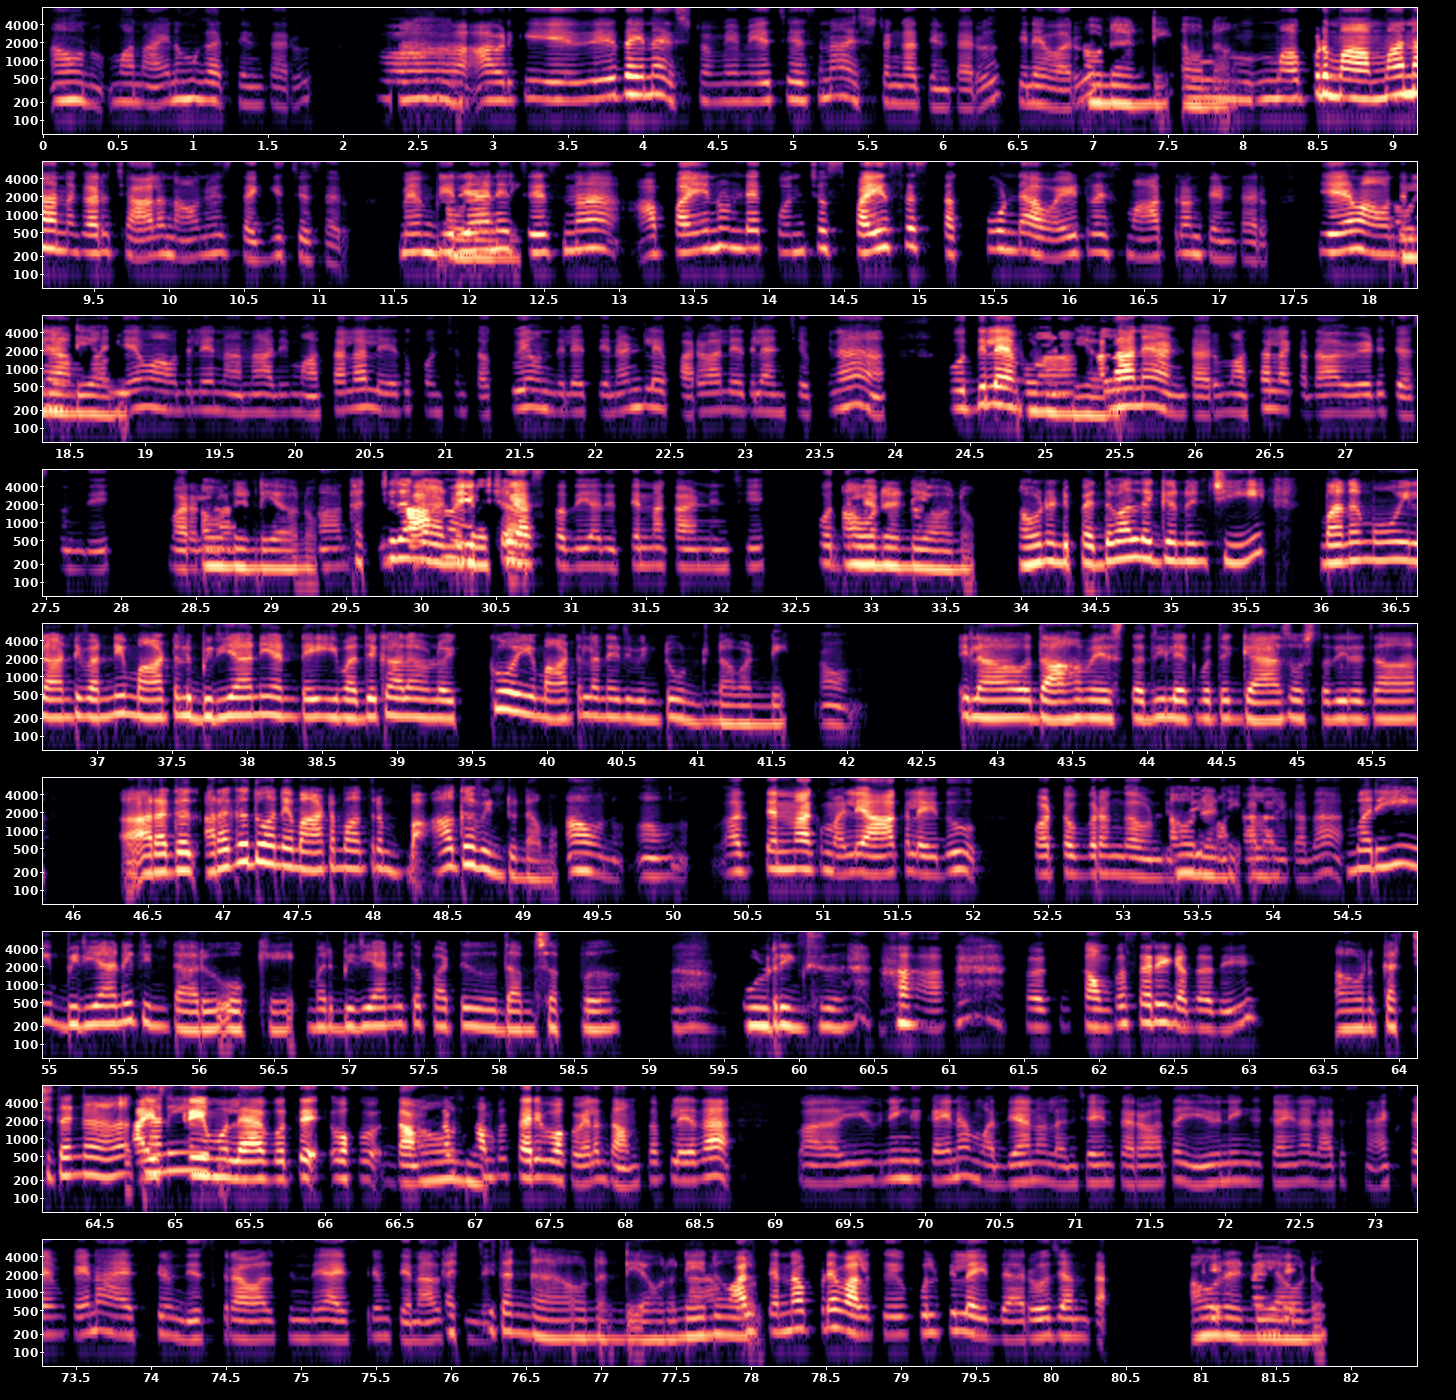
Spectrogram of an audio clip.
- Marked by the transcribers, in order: in English: "నాన్‍వెజ్"; in English: "స్పైసెస్"; in English: "వైట్ రైస్"; other background noise; in English: "కూల్ డ్రింక్స్?"; chuckle; in English: "కంపల్సరీ"; in English: "ఐస్‌క్రీమ్"; in English: "కంపల్సరీ"; in English: "లంచ్"; in English: "స్నాక్స్"; in English: "ఐస్‌క్రీమ్"; in English: "ఐస్‌క్రీమ్"; in English: "ఫుల్‌ఫిల్"; in English: "డే సండే"
- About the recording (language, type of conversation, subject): Telugu, podcast, రుచికరమైన స్మృతులు ఏ వంటకంతో ముడిపడ్డాయి?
